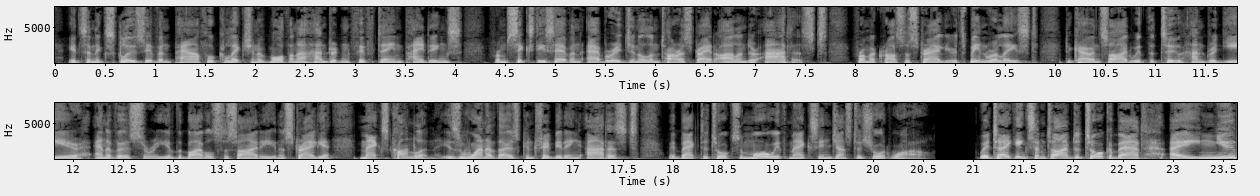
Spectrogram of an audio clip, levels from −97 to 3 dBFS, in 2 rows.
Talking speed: 170 wpm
